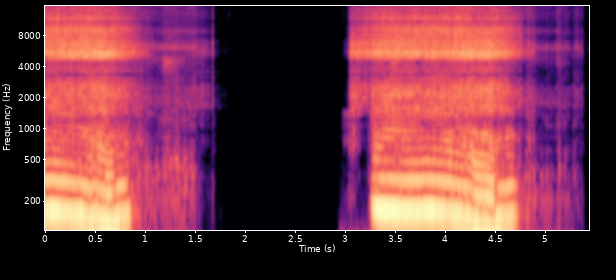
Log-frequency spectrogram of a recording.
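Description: Two loud, rough, rattling snores on breathing in, separated by a silent pause; heavy snoring.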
